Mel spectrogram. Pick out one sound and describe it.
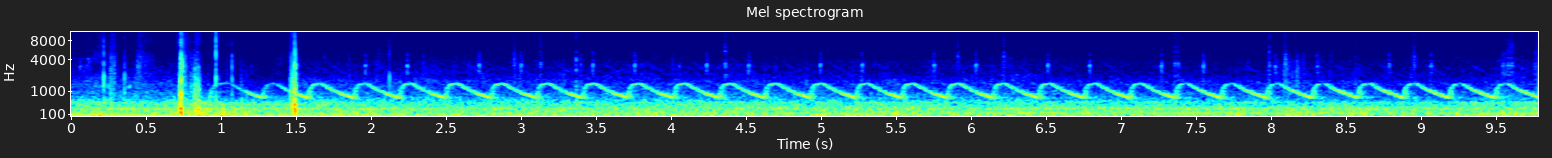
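A police siren wails in a fast, rising and falling yelp close ahead.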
